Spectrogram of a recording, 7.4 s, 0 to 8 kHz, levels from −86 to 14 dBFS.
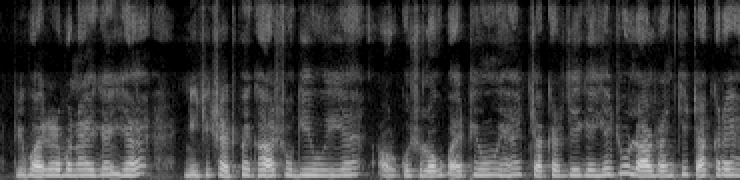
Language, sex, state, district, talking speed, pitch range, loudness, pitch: Hindi, male, West Bengal, Purulia, 220 wpm, 230-265 Hz, -17 LUFS, 250 Hz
